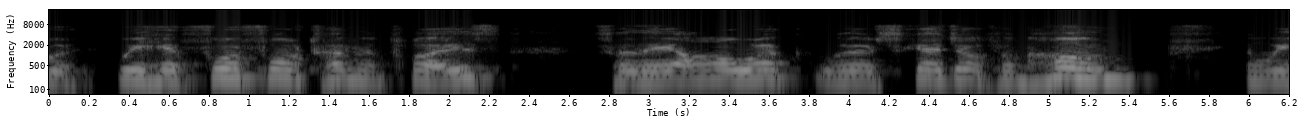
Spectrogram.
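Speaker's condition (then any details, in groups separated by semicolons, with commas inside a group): Cerebral palsy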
